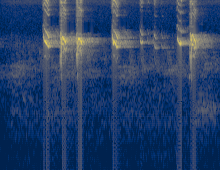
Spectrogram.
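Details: Pet grey-headed goldfinch kept in the town of Istaravshan, giving short bursts of very high, bright twittering notes with brief pauses between, in a quiet room.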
